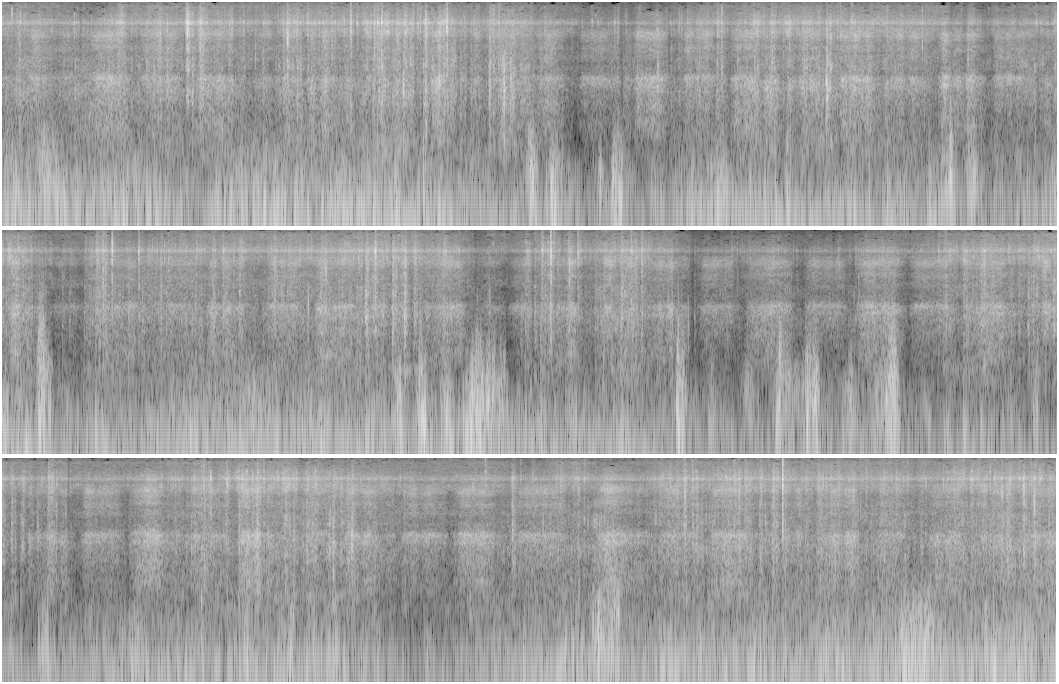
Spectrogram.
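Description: Giant Reign mountain bike descending a wet dirt trail at speed, heard from a bike- or helmet-mounted action camera: constant wind rush and tyre rumble with a busy rattle and knocking from the bike over bumps.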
